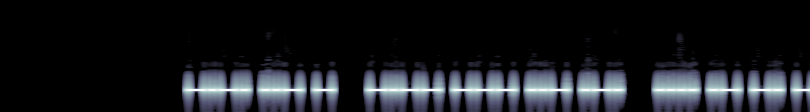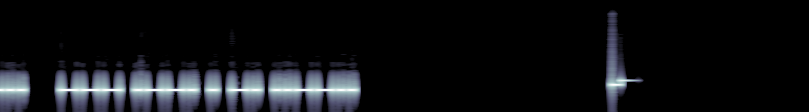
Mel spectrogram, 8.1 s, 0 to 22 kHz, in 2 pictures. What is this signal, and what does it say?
Morse code, heard as a keyed tone, about 44 wpm, 700 Hz. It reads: CUT YOUR HAND OPEN?
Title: Sentences from Top 300 Words 45wpm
